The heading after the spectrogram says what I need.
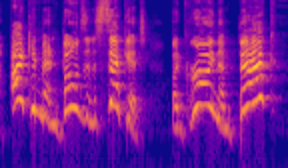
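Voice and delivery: high, loud, outraged nurse; indignant matron. A narrator's reading. Matron appalled at the boneless arm, loud and high. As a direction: let the last words stretch in disbelief.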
